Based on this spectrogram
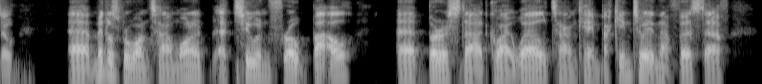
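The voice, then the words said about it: Strained, worn-out hoarse voice. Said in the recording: “my voice is absolutely done. I've had a chest infection all week. I'm really struggling.”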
